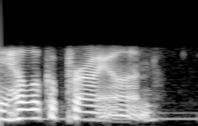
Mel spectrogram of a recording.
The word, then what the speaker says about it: Helicoprion: And so the shark, please tell me if I'm saying this wrong, Helicoprion, is that right? – Depends on what part of the world you're from. I think most people say Helicoprion.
